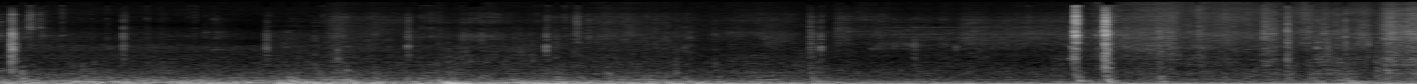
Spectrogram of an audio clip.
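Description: Low steady hum fills the cabin while driving, with faint irregular high chirps like a cricket over the road rumble; source unclear.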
